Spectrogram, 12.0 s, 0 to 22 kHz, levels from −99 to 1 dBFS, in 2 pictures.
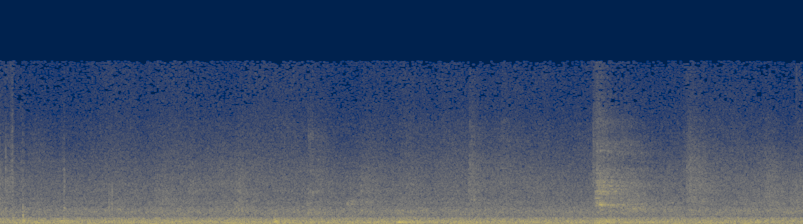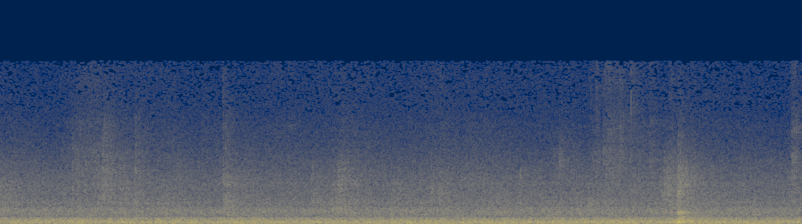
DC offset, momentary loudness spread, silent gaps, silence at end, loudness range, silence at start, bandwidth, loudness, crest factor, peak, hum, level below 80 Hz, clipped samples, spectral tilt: under 0.1%; 4 LU; none; 0 s; 1 LU; 0 s; 16 kHz; -30 LUFS; 18 dB; -12 dBFS; none; -40 dBFS; under 0.1%; -6 dB/octave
